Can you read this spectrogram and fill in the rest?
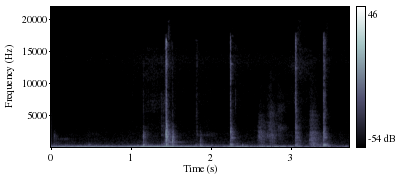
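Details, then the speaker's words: SWS garage door opener, door in open position, down pressed: a steady low electrical hum with scattered sharp solenoid clicks and no motor run-up, then two long buzzes; the door never moves. "you can hear solenoid actuating, then 2 long buzzes, no movement."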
